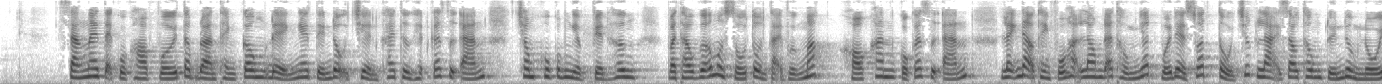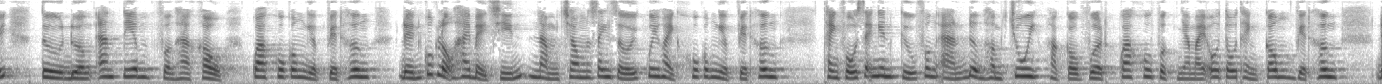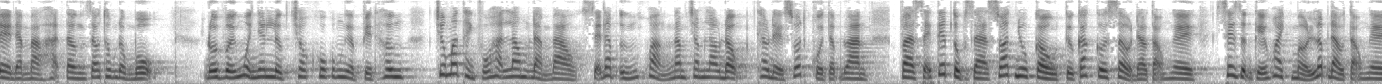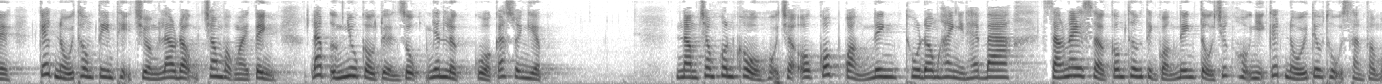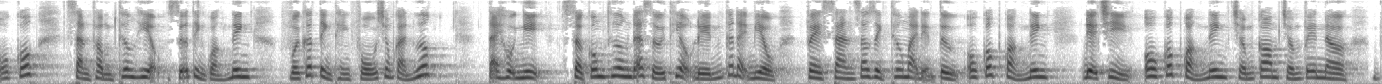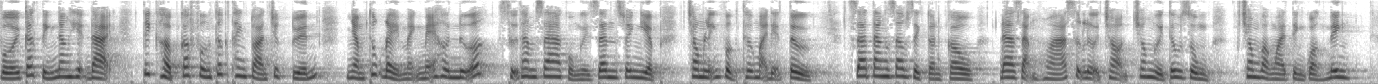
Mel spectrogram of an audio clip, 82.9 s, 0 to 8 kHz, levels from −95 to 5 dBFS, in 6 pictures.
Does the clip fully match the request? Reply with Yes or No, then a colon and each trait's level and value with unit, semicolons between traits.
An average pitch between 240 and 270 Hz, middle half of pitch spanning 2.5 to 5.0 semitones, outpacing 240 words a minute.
Yes: high, 245 Hz; average, 4.7 semitones; fast, 250 wpm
